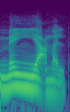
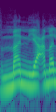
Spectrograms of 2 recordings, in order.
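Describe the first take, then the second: First: The N merges into the following Y sound. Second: The N is said clearly before the Y. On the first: The speaker calls it right. "we'd say ... Those are examples of uh, idgham" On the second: The speaker calls it wrong. "instead of"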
